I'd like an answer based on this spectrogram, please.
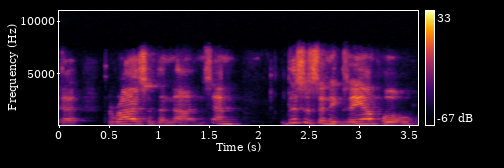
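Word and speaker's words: nones: is what's called the rise of the nuns and that's spelled n-o-n-e-s as in none of the above not not nuns as in a religious order in the roman catholic church right the rise of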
